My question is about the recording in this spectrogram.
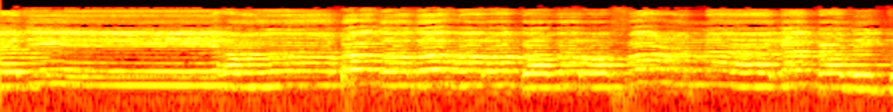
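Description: A single voice singing or chanting a slow melody in long, held notes that step from pitch to pitch.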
